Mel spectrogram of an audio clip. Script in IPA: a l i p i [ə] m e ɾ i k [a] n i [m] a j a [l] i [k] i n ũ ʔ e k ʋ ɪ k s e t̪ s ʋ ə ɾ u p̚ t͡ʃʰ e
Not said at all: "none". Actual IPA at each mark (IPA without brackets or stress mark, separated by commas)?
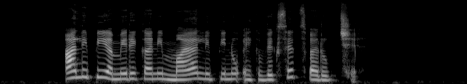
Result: ə, a, m, l, p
